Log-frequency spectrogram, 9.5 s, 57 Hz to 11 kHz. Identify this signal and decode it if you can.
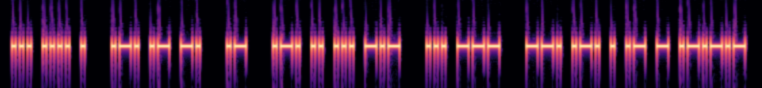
Morse code, heard as a keyed tone, about 25 wpm, 700 Hz. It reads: SHE RAN A RISK SO GREAT.
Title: Sentences from Top 1000 Words - Review Part 4 - 25wpm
